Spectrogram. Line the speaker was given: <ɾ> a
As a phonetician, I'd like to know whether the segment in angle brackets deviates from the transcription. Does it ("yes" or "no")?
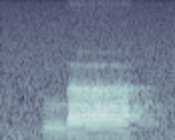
yes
